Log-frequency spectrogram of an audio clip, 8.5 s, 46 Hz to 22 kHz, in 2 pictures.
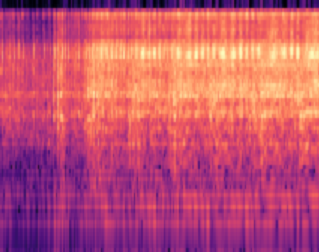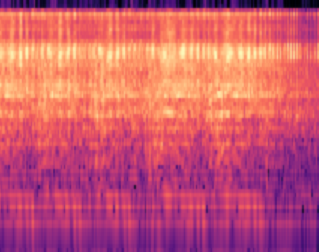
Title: YAMAHA R15 V3 Valve Tappet Noise problem/tamil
